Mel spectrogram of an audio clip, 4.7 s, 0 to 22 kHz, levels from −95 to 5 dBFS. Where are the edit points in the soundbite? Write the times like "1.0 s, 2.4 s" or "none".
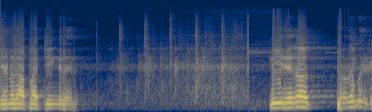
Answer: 3.1 s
